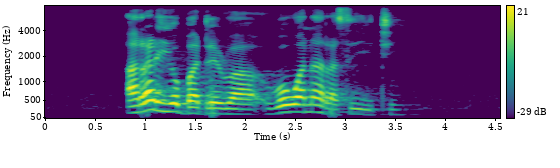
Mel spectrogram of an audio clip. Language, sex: Venda, male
